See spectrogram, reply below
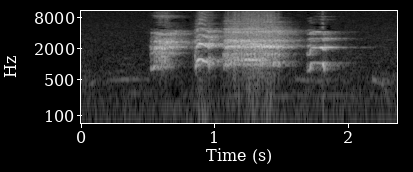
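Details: A wild red junglefowl in community forest near a pagoda in Siem Reap, Cambodia, gives one harsh, hoarse crow of about a second, rising then breaking off abruptly with a short clipped final note, in an otherwise quiet background.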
